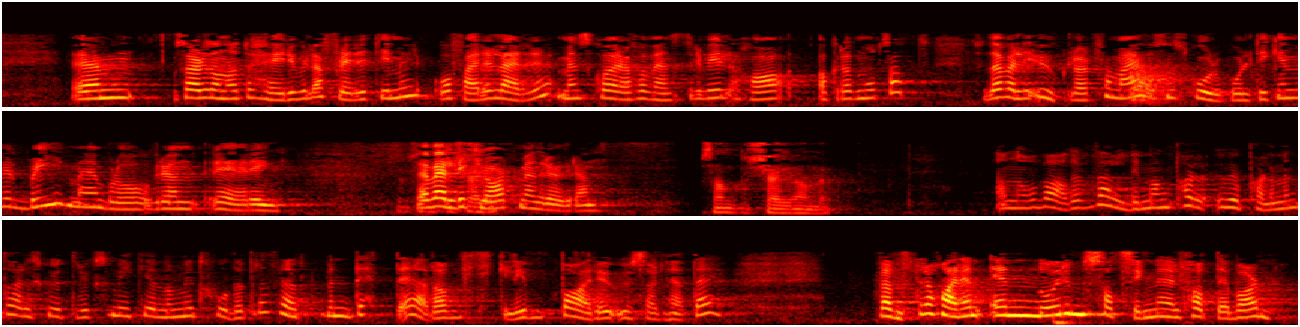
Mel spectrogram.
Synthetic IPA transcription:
sɔæɖɛsɔnːɑt̪̚d̪ɛɦœʏɾəʋɪlhɑːfleːɾət̪ʰiːməɾʔɔfæɾəlæːɾəɾəmɛnskʰʋɑːɾəfɔɾʋɛnst̪əɾəʋɪlhɑːʔɑkːʉɾɑt̪muːt̪sɑt̪ː | sɔd̪ɛæɾʋɛld̪ɪʔʉːkʰlɑːʈfɔɾmæɪɔ̰sɔmskuːləpʊlɪt̪ʰɪkːənʋɪlbliːmɛɛːnbloːɡɾøːnɾɛjeːɾɪŋ | d̪ɛæɾʋɛld̪ɪkʰlɑːʈmɛːnəɾøːɡɾøːn | jɑ̰ːnoːʋɑɖɛʋɛld̪ɪmɑŋːəpʰɑʉːəpʰɑɭɑmɛnt̪ʰɑːɾɪskəʉːt̪ʰːɾʏksɔmjɪkːɪnːɔmːɪt̪huːd̪əpʰɾɛsɪd̪ɛnt̪mɛnd̪ɛt̪ːəæd̪ɑːʋɪɾkəlɪbɑːɾəʔʉːsɑnheːt̪æɾ | ʋɛnst̪ɾəhɑɾɛnɛnɔɾmsɑt̪sɪŋmɛɛlfɑt̪ːɪəbɑːɳ

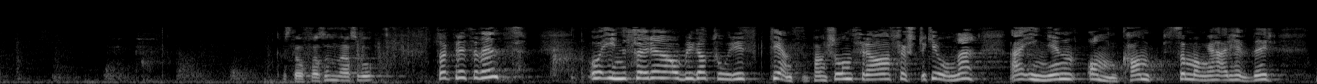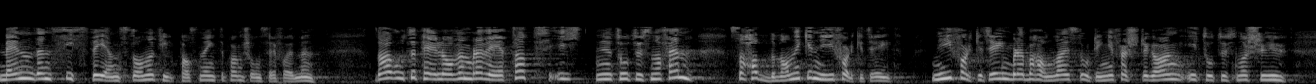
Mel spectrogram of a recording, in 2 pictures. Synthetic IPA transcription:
kʰɾɪst̪ɔfəsənʋæʁsɔɡuːt̪ʰɑk̚pʰɾɛsɪd̪ɛnt̪ | ɔɪnføːɾəɔblɪɡɑt̪ʰuːɾɪskt̪ʰjeːnəst̪əpɑŋʂuːnfɾɑfœʂʈəkʰɾuːnəʔæɾɪŋːənɔmkʰɑmpsɔmːɑŋːəhæːɾhɛʋd̪əɾ | mɛnd̪ɛnsɪst̪əjɛnst̪oːənət̪ʰɪlpɑsnɪŋt̪ʰɪlpɑŋʂuːnsɾɛfɔɾmən | d̪ɑuːt̪ʰɛːpʰeːloːʋənblɛʋeːt̪ʰɑt̪ːɪt̪ʰuːt̪ʰʉːsən̩ɔfɛmːsɔhɑd̪ːəmɑnɪkːənyːfɔlkət̪ʰɾʏɡd̪ | nyːfɔlkət̪ʰɾʏɡ̪blɛbəɦɑnd̪lɑɪst̪uːʈɪŋːəfœʂʈəɡɑŋɪt̪ʰuːt̪ʰʉːsn̩ɔʂʉː

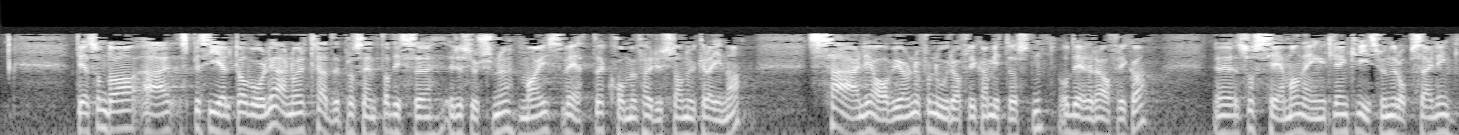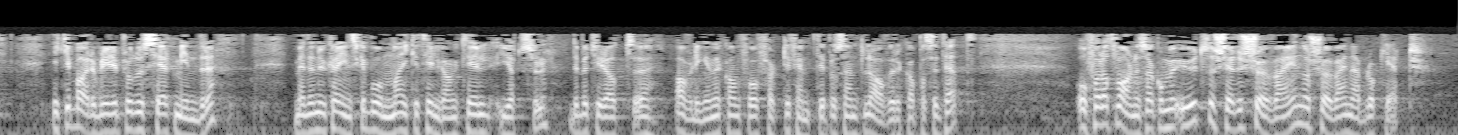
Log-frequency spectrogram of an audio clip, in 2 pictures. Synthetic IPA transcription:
d̪̥ɛsɔmd̪ɑːæɾspɛsɪɛlt̪ɑlʋoːɭɪæɳɔɾt̪ʰɾɛd̪ʋəpʰɾʊsɛnt̪ɑʋd̪ɪsəɾɛsʉʂəɳəmɑɪsʋeːt̪əkʰɔmːəɾfɾɑɾʉslɑnɔʉkɾɑiːnɑ | sæːɭɪɑːʋjøːəɳəfɔɳuːɾɑːfɾɪkɑmɪt̪ːœst̪nɔ̰d̪eːləɾɑʋɑːfɾɪkɑ | sɔseːɾmɑneːɡənt̪lɪɛnkʰɾiːsəʉnːəɾɔpsæɪlɪŋ | ɪkːəbɑːɾəblɪɖɛpʰɾʊd̪ʉseːʈmɪnd̪ɾə | mɛnd̪ɛnʉkɾɑiːnskəbʊnn̩hɑɾɪkːət̪ʰɪlɡɑŋt̪ʰɪljœt̪səld̪ɛbət̪ʰyːɾɑt̪ɑʋlɪŋənəkʰɑnfoːfœʈːɪfɛmt̪ɪpʰɾʊsɛnt̪lɑːʋəɾəkʰɑpɑsɪt̪ʰeːt̪ | ʔɔfɔɾɑt̪ʋɑːɳəsɑkʰɔmːəʔʉːt̪sɔʂeːɖɛʂøːʋæɪənːɔʂøːʋæɪənæɾblɔkʰḛːʈ

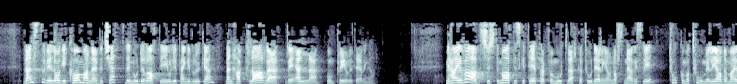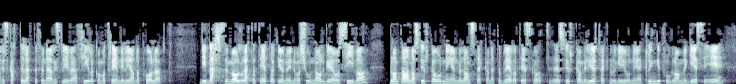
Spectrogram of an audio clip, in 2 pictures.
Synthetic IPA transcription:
ʋɛnst̪ɾəʋɪːloːɡiːkʰɔmɑnəbʉt̪ʃɛt̪ʋeːmʊd̪əɾɑːt̪əɪʊljəpʰɛŋːəbɾʉːkən | mɛnhɑːɾkʰlɑːɾəɾɛɛlːəʊmpʰɾɪʊɾɪt̪ʰeːɾɪŋɑɾ | meːhɑɾɪɾɑːd̪sʏst̪əmɑːt̪ɪskət̪ʰeːt̪ʰɑːkfɔɾmuːt̪ʋæɾkɑt̪ʰuːd̪eːlɪŋɑːʋnɔsknæːɾɪŋsliːʋ | t̪ʰuːkʰɔmɑt̪ʰuːmɪlɪɑɾd̪əmæɪɾiːskɑt̪ːəlɛt̪ːəfɔɾnæːɾɪŋsliːʋəfiːɾəkʰɔmɑt̪ʰɾeːmɪlɪɑɾd̪əpʰoːløːpt̪ | d̪ɪʋæɾsəmoːlɾɛt̪ːɑt̪ʰeːt̪ʰɑːkjœnʊɪnʊʋɑʃuːnnːɔɾɡəɔsiːʋɑ | b̥lɑnt̪ɑːnɑst̪ʏɾkɑɔɖ̪nɪŋənmɛlɑnsd̪ɛkːɑnəɛt̪ɑbleːɾɑt̪ʰeːskɔt̪st̪ʏɾkɑmɪljøːt̪ʰɛknʊlʊɡiːɔɾɖnɪŋəkʰlʏŋɡəpʰɾʊɡɾɑmːəɡeːseeː

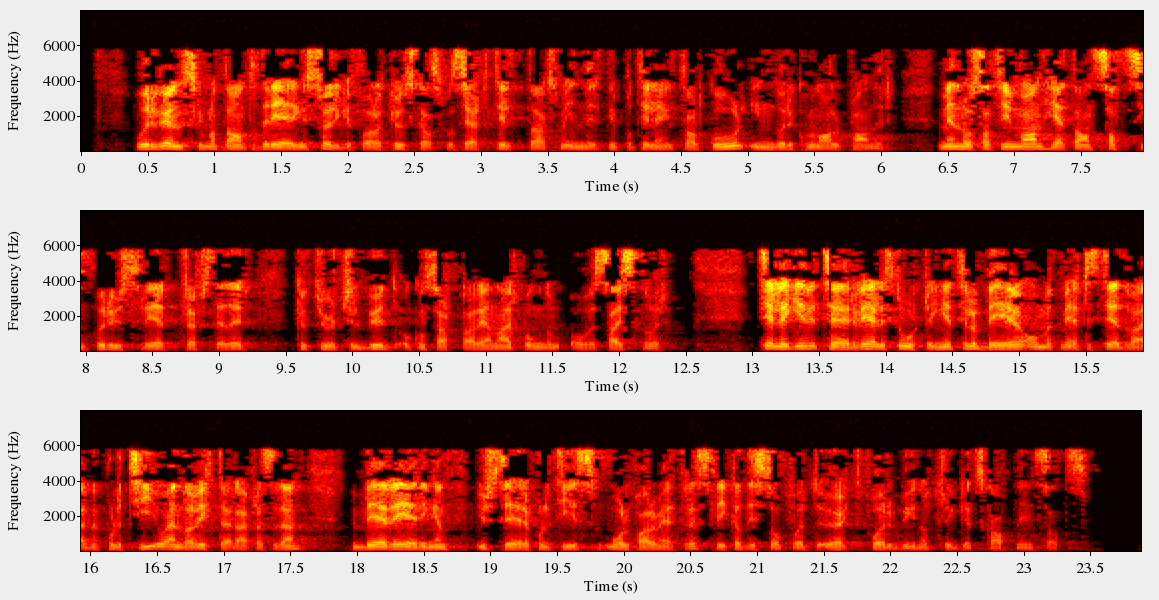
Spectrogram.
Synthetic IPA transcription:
ʋʊɾʋɪœnskəblɑnt̪ɑːnt̪ɑt̪ɾɛjeːɾɪŋənsœɾɡəfɔɾɑt̪̚kʰʉnskɑːpsbɑseːʈə̥t̪ʰɪlt̪ʰɑːksɔmɪnʋɪɾt̪ɪŋpʰɔt̪ʰɪljɛŋlɪt̪ʰɑlkʊhulɪnɡoːɾɪkʰʊmʉnɑːləpʰlɑːnəɾ | meːnəɾɔsːɔɑt̪ʋɪmɔhɑɛnɦeːlt̪ɑːnsɑt̪sɪŋpʰɔɾʉːsfɾiːət̪ʰɾɛfst̪eːd̪əɾ | kʰʉlt̪ʰʉːʈʰɪlbʉd̪ɔ̰kʊnsæʈɑɾeːnɑɾfʰɔɾʊŋd̪ɔmʔoːʋəsæɪst̪n̩oːɾ | ɪt̪ʰɪlːɛɡəɪnʋɪt̪ʰeːɾəɾʋɪheːləst̪uːʈɪŋːət̪ʰɪlɔbeːɔmɛt̪meːʈʰɪlst̪eːd̪əʋæːɾənəpʰʊlɪt̪ʰiːɔɛnd̪ɑʋɪkt̪ɪəɾəhæɾpʰɾɛsɪd̪ɛnt̪ | mɛnbeːɾːɛjeːɾɪŋənjʉst̪eːɾəpʰʊlɪt̪ʰiːəsmoːlpʰɑɾɑmeːt̪əɾəsɭiːkɑt̪̚d̪ɪsːəɔpfɔɾət̪ʰɪɾøːk̚t̪foːɾəbʏɡd̪əɔt̪ʰɾʏɡːeːt̪skɑ̰ːpənəɪnsɑ̰t̪s

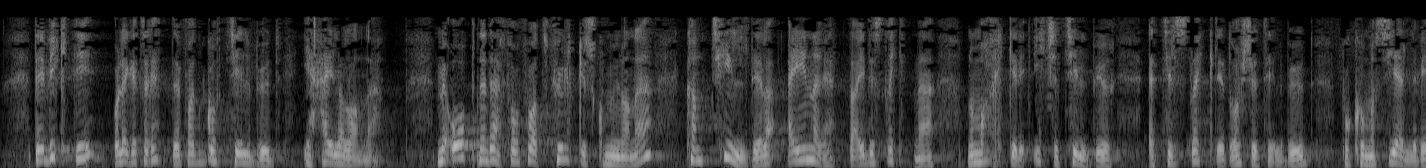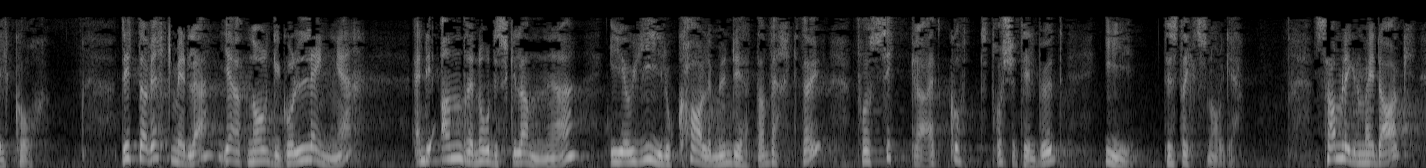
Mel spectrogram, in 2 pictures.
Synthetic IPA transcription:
d̪̥ɛæʋɪkt̪ɪɔlɛɡːɑt̪ʰɪlʁɛt̪ːəfɔʁɛt̪ɡɔt̪ʰːɪlbʉːd̪ɪhæɪlɑlɑnːə̰ | mɛʔoːpnəd̪æʁfɔʁfɔʁɑt̪fʏlkəskʰʊmʉːnənəkʰɑnt̪ʰɪld̪eːlɑ̰æɪnəʁɛt̪ːɑɪd̪ɪst̪ʁɪkt̪ənənɔʁmɑʁkəd̪əʔɪçːət̪ʰɪlbyːɾʔɛt̪ʰːɪlst̪ʁɛkəlɪd̪ʁɔʃət̪ʰɪlbʉːd̪fʰɔkʰʊmæʁsɪɛlːəʋɪlkʰo̰ːʁ | d̪̥ɛt̪ːəɑʋɪʁkəmɪd̪ləjæːɾɑt̪nɔɾɡəɡoːɭɛŋːəʁ | ʔɛnd̪iɪʔɑnd̪ʁənʊʁd̪ɪskəlɑnːə | ɪɔjiːlʊkʰɑːləmʏnd̪ɪheːt̪əɑʋæʁkt̪ʰœʏfɔɾɔsɪkʁəɛɪt̪ɡɔt̪d̪̥ʁɔʃət̪ʰɪlbʉːd̪ɪ | d̪̥ɪst̪ʁɪkt̪snɔ̰ɾɡə | sɑməlɪŋənəmɛɪd̪ɑ̰ːɡ

